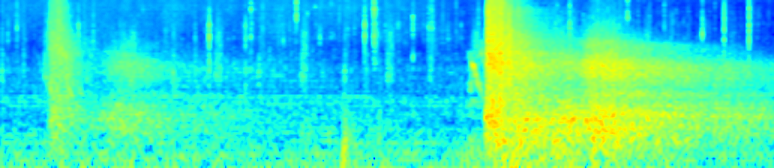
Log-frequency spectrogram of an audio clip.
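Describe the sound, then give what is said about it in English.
Grenades are launched and explode: a sharp burst, then a short dull thud, then a loud heavy blast whose rumble slowly fades. “launch all the grenades you have left.”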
